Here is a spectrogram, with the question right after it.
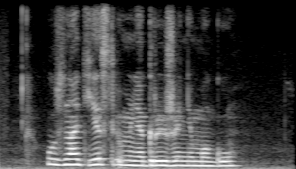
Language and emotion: Russian, neutral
